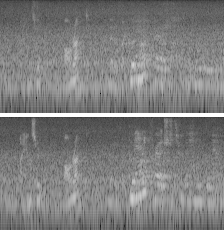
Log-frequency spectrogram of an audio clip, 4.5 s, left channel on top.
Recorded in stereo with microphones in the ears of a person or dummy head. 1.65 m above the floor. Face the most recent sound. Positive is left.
turn(degrees=-65)  # may be behind; listen again after turning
